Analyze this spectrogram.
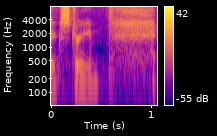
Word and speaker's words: X22RME: It's X22RME, but I think it's pronounced Extreme.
